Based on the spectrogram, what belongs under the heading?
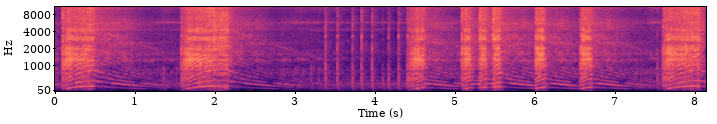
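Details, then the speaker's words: Husqvarna 575XP chainsaw with a newly fabricated exhaust pipe replacing the failed muffler mod; loud, raspy blips falling away unevenly with a stuttering, burbling idle, quieter than the straight pipe; the carburetor still needs tuning. "Well, as you can hear, I got a little bit of tuning left to do, but yeah, it's loud. It's not horribly loud, certainly not like that straight pipe being on there."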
